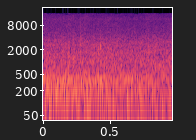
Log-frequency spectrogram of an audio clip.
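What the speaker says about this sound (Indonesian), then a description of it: "Hujan deras, men." Heavy rain pours steadily at a family campsite with strong wind, a dense unbroken hiss close by with no voices.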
